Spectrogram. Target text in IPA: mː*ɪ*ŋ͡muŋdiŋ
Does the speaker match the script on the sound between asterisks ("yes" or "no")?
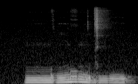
yes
